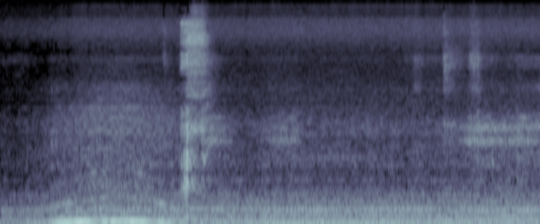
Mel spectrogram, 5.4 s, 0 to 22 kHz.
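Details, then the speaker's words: Jaguar XJ6 at its first service in 10 years, heard from outside after the oil change (6 litres, near maximum): a low, even idle swells smoothly with one throttle blip and settles without misfire or knock, with some wind. Normal throttle response. "But yeah, she sounds good on the inside."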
